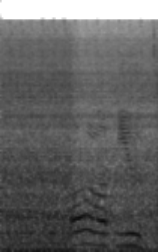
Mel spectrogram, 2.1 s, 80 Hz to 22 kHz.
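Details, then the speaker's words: 1997 Toyota Tacoma 3.4 L V6 idling steadily and evenly with no stumble or skipped beats; smooth, healthy idle. "it was basically the system of throw idles perfectly pulls like a kitten and runs like a swis watch you don't believe me well listen to this"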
